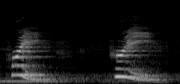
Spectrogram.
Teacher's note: previously começa com o i exagerado de beach.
